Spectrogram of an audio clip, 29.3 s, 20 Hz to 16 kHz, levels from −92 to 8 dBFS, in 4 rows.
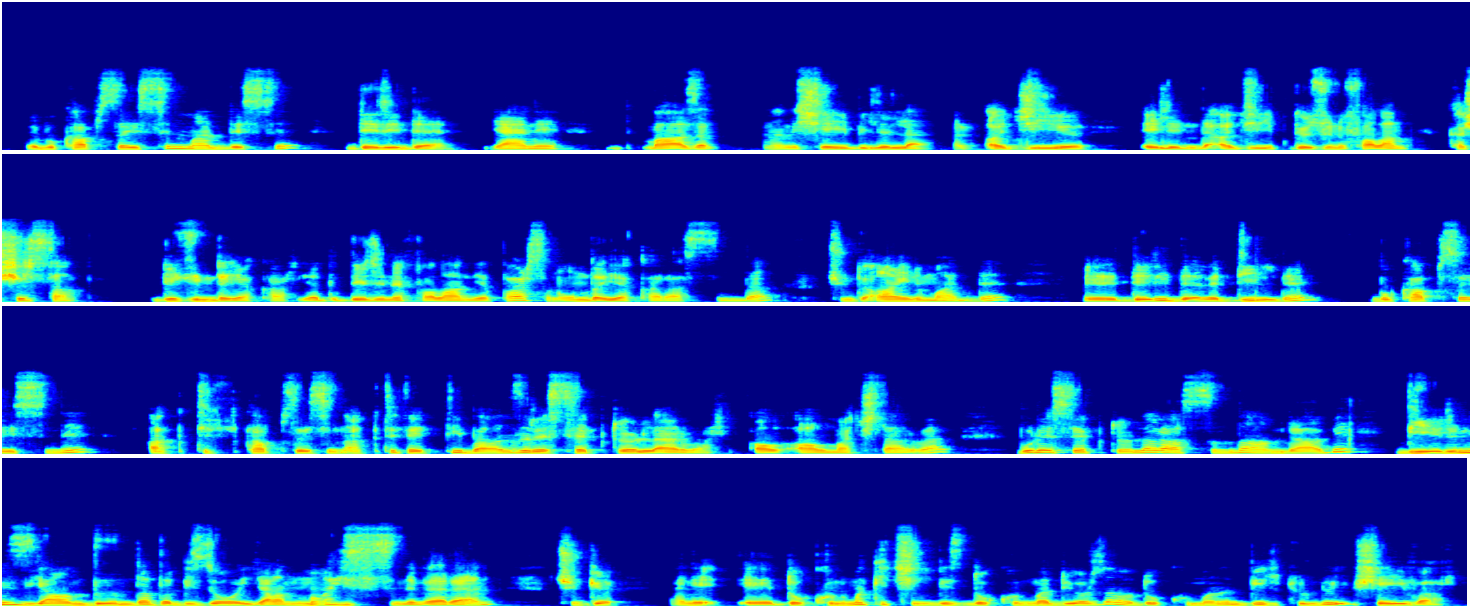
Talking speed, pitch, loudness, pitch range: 155 wpm, 150 Hz, -19 LUFS, 125-175 Hz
